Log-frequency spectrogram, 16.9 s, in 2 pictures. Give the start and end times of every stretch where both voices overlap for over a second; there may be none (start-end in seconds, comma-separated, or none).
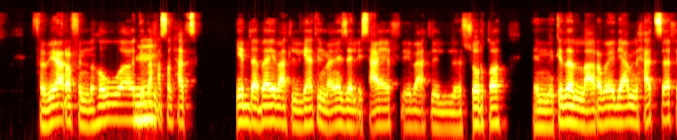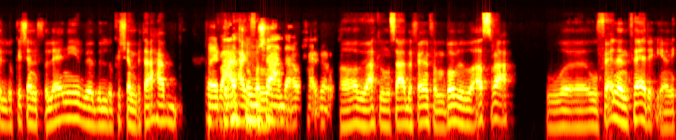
none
